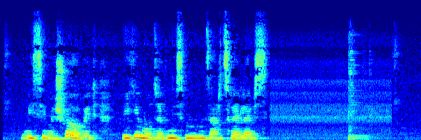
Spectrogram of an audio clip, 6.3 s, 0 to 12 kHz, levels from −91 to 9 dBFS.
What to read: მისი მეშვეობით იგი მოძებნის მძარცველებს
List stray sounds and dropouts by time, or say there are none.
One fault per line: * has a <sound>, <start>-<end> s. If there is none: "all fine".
* has a thud, 5.2-5.7 s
